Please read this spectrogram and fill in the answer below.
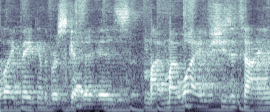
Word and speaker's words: bruschetta: We're making bruschetta. Bruschetta. That's the proper way that an Italian pronounces it? The true Italian way to say it.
